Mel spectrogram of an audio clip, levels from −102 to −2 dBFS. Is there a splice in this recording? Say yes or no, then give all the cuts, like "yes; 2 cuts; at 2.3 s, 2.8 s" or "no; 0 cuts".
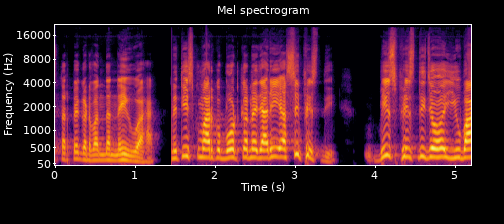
yes; 1 cut; at 1.4 s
